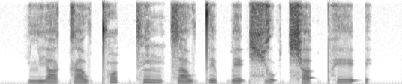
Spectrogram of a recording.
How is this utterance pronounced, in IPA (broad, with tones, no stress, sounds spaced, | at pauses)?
l j a˨˩ k a˨˩ w t̪ʰ ɔ̃˦ t̚ t͡s ĩ˥˧ n t͡s a˦ w t̪ e˦ p̚ l e˦ ʔ ɕ o˨ ʔ t͡ɕʰ a˨ ʔ pʰ e˨ ʔ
